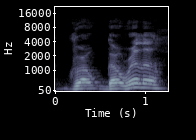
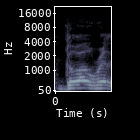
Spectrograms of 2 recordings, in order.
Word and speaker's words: GloRilla: groundwork, not just a bit in pieces, because Gorilla, how you say her name? Gorilla? Glorilla? Glorilla, yeah, I can never say that.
